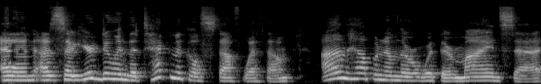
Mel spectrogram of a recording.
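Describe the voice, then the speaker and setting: A woman with a Southern US accent speaks at a moderate pace on a very clean recording with a silent background. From US South. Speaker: podcast host, hypnotist and coach. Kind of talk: interview podcast.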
